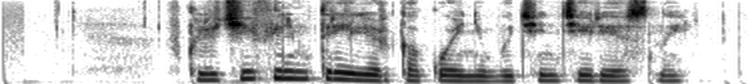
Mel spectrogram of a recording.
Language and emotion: Russian, neutral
